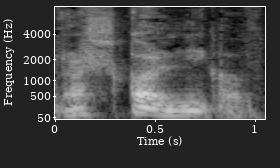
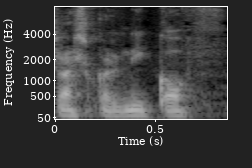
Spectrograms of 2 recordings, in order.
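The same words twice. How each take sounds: First: The stress is on the second syllable. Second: The stress is not on the second syllable. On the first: The speaker calls it right. "es Raskolnikov ... esdrújulas" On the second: The speaker calls it wrong. "no es Raskolnikov"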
